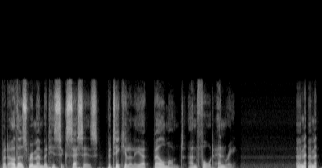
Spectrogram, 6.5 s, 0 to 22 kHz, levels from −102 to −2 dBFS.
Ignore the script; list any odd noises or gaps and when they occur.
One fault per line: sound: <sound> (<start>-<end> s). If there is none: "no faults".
sound: laugh (5.9-6.3 s)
